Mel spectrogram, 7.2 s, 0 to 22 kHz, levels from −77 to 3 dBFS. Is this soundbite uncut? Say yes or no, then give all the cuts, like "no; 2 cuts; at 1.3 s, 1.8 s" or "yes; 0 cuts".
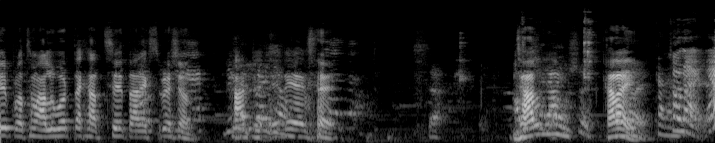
no; 1 cut; at 4.9 s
